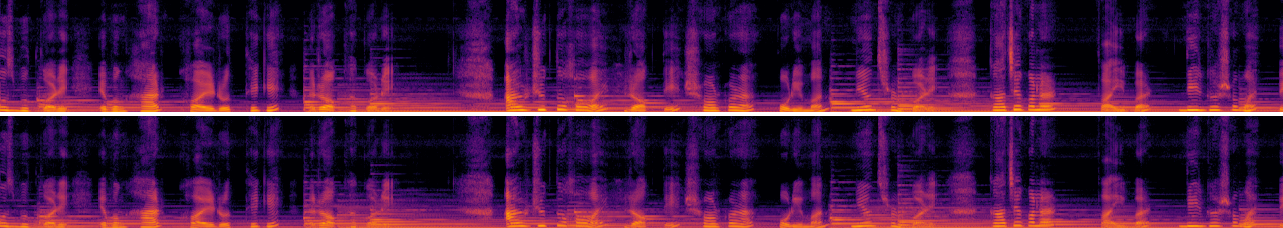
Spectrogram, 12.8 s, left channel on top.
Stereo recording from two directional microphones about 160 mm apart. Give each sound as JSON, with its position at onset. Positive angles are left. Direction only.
{"t": 0.0, "sound": "speech", "side_deg": 20}
{"t": 5.0, "sound": "speech", "side_deg": 20}
{"t": 8.3, "sound": "speech", "side_deg": 0}
{"t": 8.5, "sound": "speech", "side_deg": 20}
